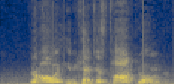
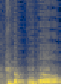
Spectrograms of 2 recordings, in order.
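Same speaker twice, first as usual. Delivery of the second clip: louder laughing mock explosion; kaboom sound effect; 6 dB louder than usual. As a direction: blurt the blast as her reply. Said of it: "I just do the kaboom".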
